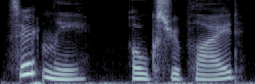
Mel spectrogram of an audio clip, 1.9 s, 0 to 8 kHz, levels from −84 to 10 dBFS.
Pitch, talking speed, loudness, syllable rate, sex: 200 Hz, 95 wpm, -18 LUFS, 4.7 syllables/s, female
